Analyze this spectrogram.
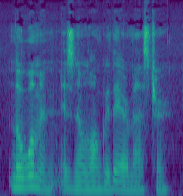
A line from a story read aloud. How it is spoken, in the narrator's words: says Andrew sadly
